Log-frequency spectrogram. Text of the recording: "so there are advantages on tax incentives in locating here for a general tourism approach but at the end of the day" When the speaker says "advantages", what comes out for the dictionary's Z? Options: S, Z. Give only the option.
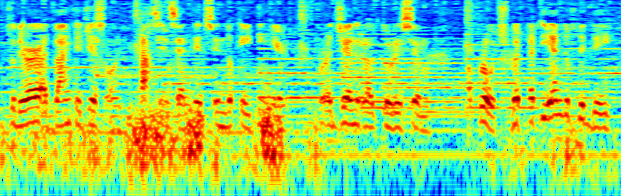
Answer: S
